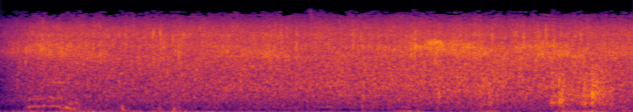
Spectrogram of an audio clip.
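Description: Steady rain falling, a dense, even hiss of drops with no break.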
